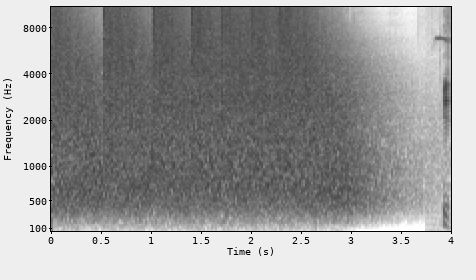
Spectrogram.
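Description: WWSD AR-15-style rifle fired in a rapid string of shots. The reports run together in the echo of an indoor range and die away about three seconds in.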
